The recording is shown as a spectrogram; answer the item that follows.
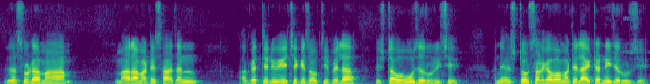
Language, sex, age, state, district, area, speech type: Gujarati, male, 60+, Gujarat, Ahmedabad, urban, spontaneous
